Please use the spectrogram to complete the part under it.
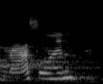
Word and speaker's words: Massillon: So Massillon, is that how you say it? Massillon? It's by Canton, right? So the NFL Hall of Fame. That's what pops into my head. – Mm-hmm. It's actually pronounced Massillon, but it's people mess it up all the time.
